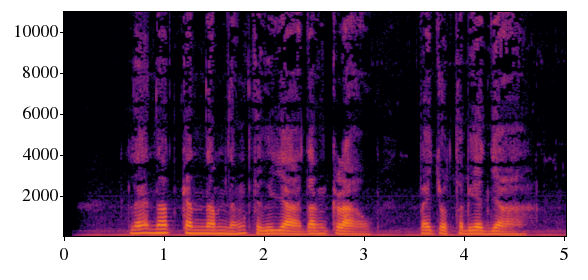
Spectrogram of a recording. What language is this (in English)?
Thai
